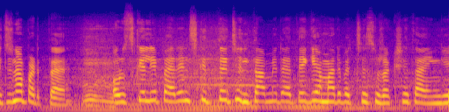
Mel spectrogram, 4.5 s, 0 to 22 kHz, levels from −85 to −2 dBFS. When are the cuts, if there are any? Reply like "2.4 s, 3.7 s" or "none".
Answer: none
